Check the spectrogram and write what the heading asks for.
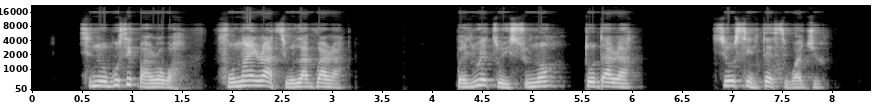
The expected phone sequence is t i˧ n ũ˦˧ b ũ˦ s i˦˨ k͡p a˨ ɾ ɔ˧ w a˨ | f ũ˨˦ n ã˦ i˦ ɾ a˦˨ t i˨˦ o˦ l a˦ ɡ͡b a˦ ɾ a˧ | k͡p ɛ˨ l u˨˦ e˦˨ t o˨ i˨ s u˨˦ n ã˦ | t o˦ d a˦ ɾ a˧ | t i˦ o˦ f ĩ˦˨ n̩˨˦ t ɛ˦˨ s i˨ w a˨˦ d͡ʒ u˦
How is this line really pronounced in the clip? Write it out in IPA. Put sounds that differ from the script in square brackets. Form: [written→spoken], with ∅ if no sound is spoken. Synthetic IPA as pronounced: t i˧ n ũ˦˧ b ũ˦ s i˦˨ k͡p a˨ ɾ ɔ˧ w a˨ | f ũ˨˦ n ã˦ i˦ ɾ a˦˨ t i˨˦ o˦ l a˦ ɡ͡b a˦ ɾ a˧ | k͡p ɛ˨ l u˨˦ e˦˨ t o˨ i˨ s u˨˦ n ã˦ | t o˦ d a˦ ɾ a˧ | t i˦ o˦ [f→s] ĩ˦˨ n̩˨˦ t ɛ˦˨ s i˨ w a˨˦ d͡ʒ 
